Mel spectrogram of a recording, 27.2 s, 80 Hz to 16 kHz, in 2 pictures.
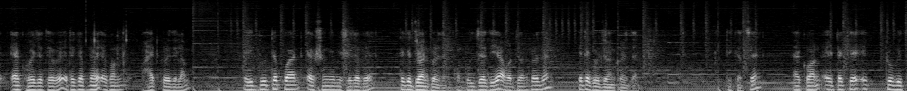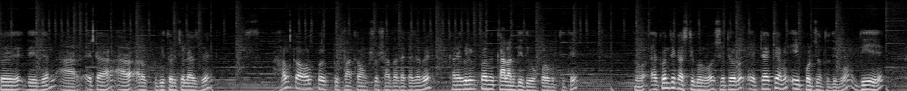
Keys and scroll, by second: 1.2 ctrl+3, 9.7 ctrl+j.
